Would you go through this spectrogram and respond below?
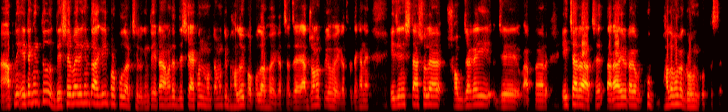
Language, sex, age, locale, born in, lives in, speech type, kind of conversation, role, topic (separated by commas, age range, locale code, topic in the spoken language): Bengali, male, 25-29, bn-BD, Bangladesh, Bangladesh, conversation, unstructured, none, ভিডিও গেম কি আমাদের দৈনন্দিন মানসিক চাপ কমাতে সাহায্য করে?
